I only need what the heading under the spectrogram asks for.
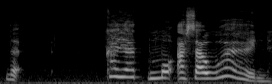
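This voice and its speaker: A woman's voice: high-pitched, sing-song, drawn-out words, exaggerated voice. A woman with an Ilocano accent playing a firm, questioning villager in a radio comedy drama. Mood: probing.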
